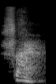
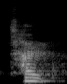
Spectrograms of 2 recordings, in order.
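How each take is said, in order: First: It is said with a tense standard s. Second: It is said Gyeongsang-style with a plain s.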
